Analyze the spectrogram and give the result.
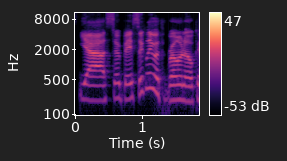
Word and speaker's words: Roanoke: Roanoke. Am I pronouncing that right? – Mm-hmm. Roanoke? Yeah, Roanoke.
